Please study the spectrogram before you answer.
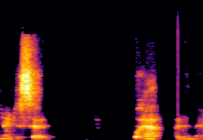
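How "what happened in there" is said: softly lowered, low, gentle voice. Retelling a moment in a hallway, the speaker repeats the question they asked: lowered voice. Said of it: "I lowered my voice".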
